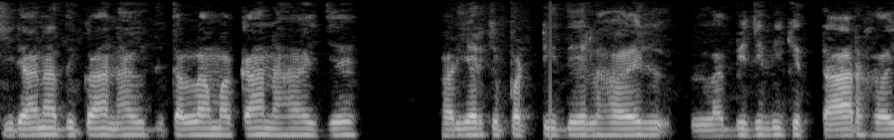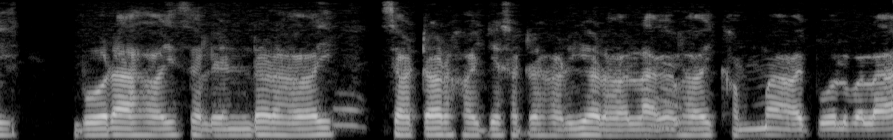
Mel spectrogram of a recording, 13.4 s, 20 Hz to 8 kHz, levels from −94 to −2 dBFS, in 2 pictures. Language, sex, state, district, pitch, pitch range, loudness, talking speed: Maithili, male, Bihar, Samastipur, 130 Hz, 130-135 Hz, -31 LUFS, 150 wpm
